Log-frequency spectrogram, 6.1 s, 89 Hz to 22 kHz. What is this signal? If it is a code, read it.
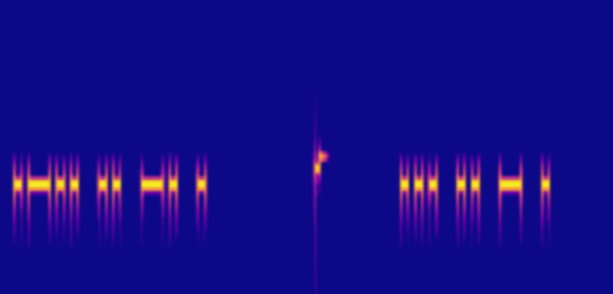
Morse code, heard as a keyed tone, about 17 wpm, 700 Hz. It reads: LINE SITE
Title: Sentences from Top 1000 Words - Review Part 1 - New Word Drill - 17wpm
